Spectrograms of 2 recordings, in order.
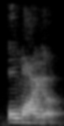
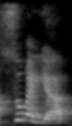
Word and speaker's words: Omaya: It's Omaya. It's not Sumaya. It's not Omaima. It's not Omaya. It's not Amaya. It's not Maya. It's Omaya. Omaya in Spanish, Omaya in English, Omaya in Arabic.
